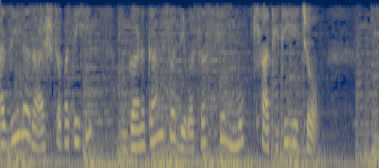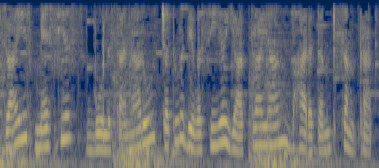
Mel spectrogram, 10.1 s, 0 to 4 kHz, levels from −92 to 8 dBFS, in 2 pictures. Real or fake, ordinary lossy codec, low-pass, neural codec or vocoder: real; none; 3.6 kHz; none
